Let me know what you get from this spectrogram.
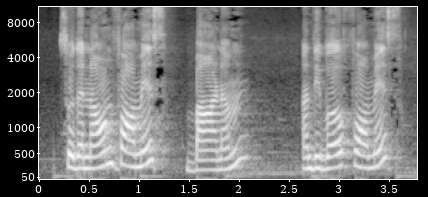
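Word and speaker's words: பானம்: For the noun drink, banam, pa, a long sound letter. While speaking, pa may also sound as ba in some words.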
